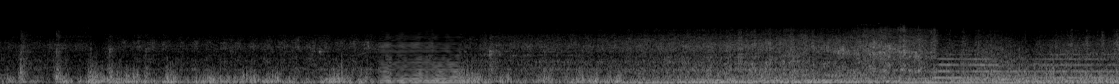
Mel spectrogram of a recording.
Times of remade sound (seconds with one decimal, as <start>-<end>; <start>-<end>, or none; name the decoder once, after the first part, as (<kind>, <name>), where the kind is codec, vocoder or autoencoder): 3.8-4.6 (vocoder, HiFi-GAN)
